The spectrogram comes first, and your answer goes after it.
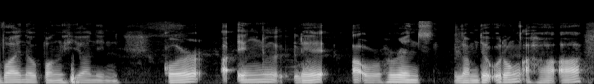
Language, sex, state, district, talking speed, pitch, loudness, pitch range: Mizo, male, Mizoram, Aizawl, 150 wpm, 100 Hz, -17 LUFS, 95-105 Hz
